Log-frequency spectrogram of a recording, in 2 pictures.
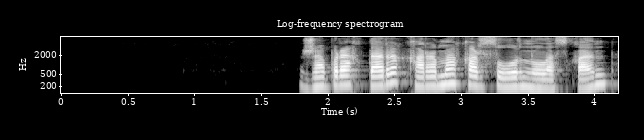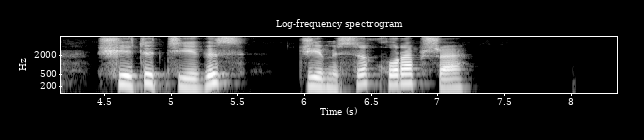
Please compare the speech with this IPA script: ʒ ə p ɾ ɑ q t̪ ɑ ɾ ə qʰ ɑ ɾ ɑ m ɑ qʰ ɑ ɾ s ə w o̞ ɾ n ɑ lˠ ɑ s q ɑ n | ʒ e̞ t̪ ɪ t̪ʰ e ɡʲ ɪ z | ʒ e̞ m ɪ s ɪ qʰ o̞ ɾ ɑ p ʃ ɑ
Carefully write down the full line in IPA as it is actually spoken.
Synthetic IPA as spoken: ʒ ɑ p ɾ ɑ q t̪ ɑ ɾ ə qʰ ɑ ɾ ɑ m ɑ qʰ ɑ ɾ s ə w o̞ ɾ n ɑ lˠ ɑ s q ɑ n | ʃ e̞ t̪ ɪ t̪ʰ e ɡʲ ɪ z | ʒ e̞ m ɪ s ɪ qʰ o̞ ɾ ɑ p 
